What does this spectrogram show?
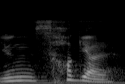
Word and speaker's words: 윤석열: 그래서 국어학자에 의하면은 그 사람 이름이 윤석열, 윤석열이 아니고 윤석열이 맞는데, 그럼에도 불구하고 본인이 원하는 이름에서는 발음할 수 있다.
